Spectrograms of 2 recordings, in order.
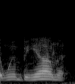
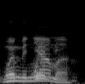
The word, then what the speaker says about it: Wembanyama: That's why I'm glad Wembanyama, pardon me, I got his name wrong. Wembanyama.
